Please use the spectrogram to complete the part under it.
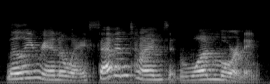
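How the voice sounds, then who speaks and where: Woman, expressive storybook read-aloud, high voice, very lively intonation, echoey room, slightly muffled. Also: normal speed. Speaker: book reader.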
